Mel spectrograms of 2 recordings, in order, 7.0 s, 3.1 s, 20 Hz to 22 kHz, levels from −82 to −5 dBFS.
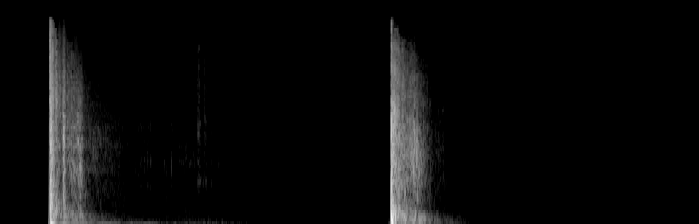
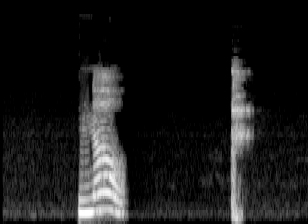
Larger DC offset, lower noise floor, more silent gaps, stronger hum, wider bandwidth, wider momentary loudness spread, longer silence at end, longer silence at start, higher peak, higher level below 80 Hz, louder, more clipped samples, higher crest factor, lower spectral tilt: neither; first, -73 dBFS vs -64 dBFS; first, 2.58-3.88 s vs none; neither; first, 15 kHz vs 7.6 kHz; first, 20 LU vs 16 LU; first, 2.75 s vs 0.6 s; second, 0.5 s vs 0.8 s; about the same, 0 dBFS vs -2 dBFS; first, -38 dBFS vs -60 dBFS; second, -22 LUFS vs -13 LUFS; neither; first, 30 dB vs 16 dB; about the same, -4.5 dB/octave vs -4.5 dB/octave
